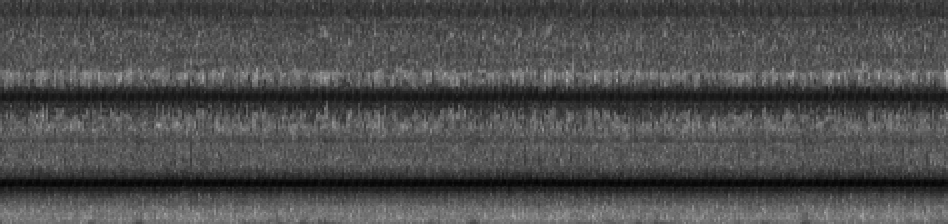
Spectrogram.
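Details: Mole cricket sound played to lure mole crickets: an unbroken, steady high-pitched trill holds at one pitch throughout, with faint soft knocks underneath.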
